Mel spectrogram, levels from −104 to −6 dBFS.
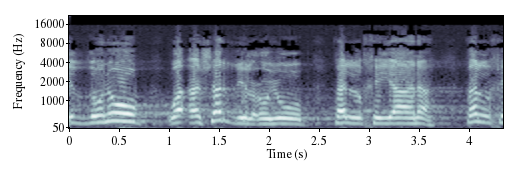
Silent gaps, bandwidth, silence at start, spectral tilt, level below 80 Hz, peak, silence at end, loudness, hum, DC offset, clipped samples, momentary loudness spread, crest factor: none; 14.5 kHz; 0 s; -4 dB/octave; -62 dBFS; -6 dBFS; 0 s; -19 LUFS; none; under 0.1%; under 0.1%; 10 LU; 14 dB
